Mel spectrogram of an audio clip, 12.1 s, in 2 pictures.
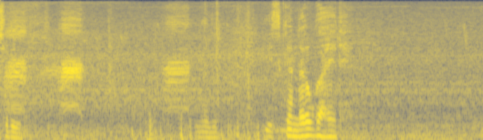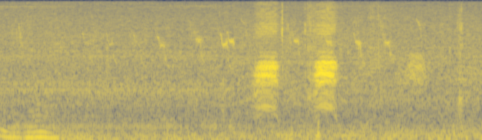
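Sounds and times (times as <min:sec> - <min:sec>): bird calling: 0:00.0 - 0:02.6, 0:05.5 - 0:12.0.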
